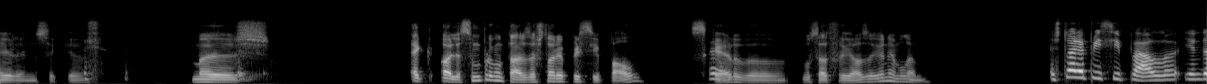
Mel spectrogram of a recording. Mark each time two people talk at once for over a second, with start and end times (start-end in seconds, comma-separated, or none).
none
